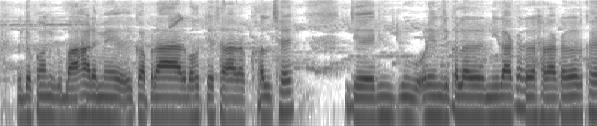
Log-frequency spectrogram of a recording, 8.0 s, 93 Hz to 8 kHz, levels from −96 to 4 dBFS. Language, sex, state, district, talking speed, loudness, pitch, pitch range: Maithili, male, Bihar, Samastipur, 130 wpm, -25 LUFS, 130 Hz, 125-135 Hz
